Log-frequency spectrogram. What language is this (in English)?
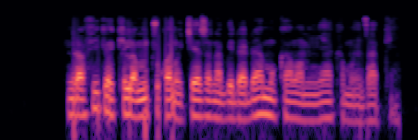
Swahili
